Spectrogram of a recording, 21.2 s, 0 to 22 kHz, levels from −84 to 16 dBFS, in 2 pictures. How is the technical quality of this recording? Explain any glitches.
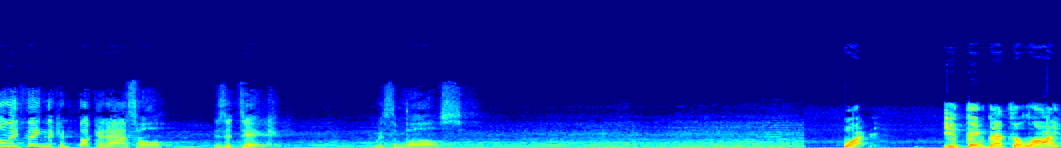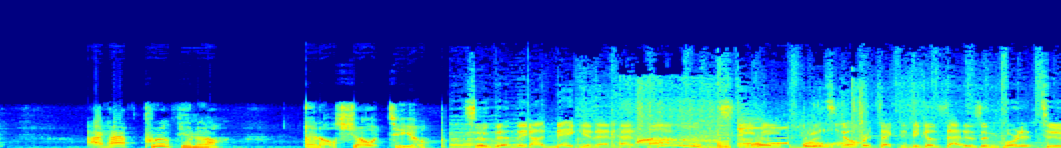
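The recording suffers from gain pumping throughout. The level keeps lurching, with a gain swing of around 10 dB. The likely cause is input gain set far too high, with a fast limiter clamping down on every peak. Loud and soft passages end up squashed toward one level.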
